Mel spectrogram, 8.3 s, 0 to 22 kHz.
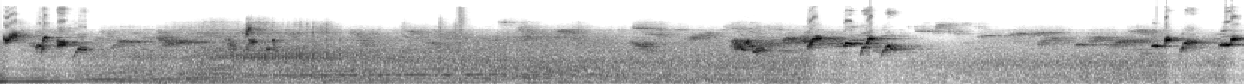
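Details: Caged red-whiskered bulbul kept in Singapore during a training session on 25 December 2020, described as not in form: bright chirped notes at the start, then after a quiet spell a burst of sharp whistled phrases, over a low steady hum.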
